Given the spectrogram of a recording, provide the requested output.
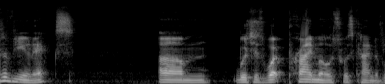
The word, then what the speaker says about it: PRIMOS: Looks like Primos, the band, or Primus, or whatever, but it's pronounced Primos, and it was on their Prime computers.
